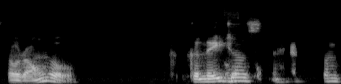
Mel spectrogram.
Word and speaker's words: Toronto: How did you how did you how did you pronounce Toronto? It's Toronto.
